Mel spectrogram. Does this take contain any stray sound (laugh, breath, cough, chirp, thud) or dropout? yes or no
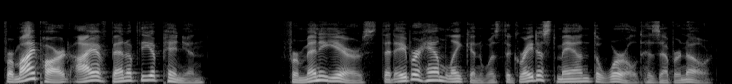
no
